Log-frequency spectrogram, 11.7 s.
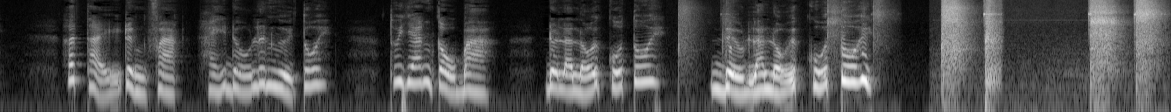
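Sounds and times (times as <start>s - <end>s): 
speech: 0.7s - 8.9s
hand slapping a face: 6.8s - 7.1s, 8.3s - 10.1s, 10.9s - 11.7s.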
